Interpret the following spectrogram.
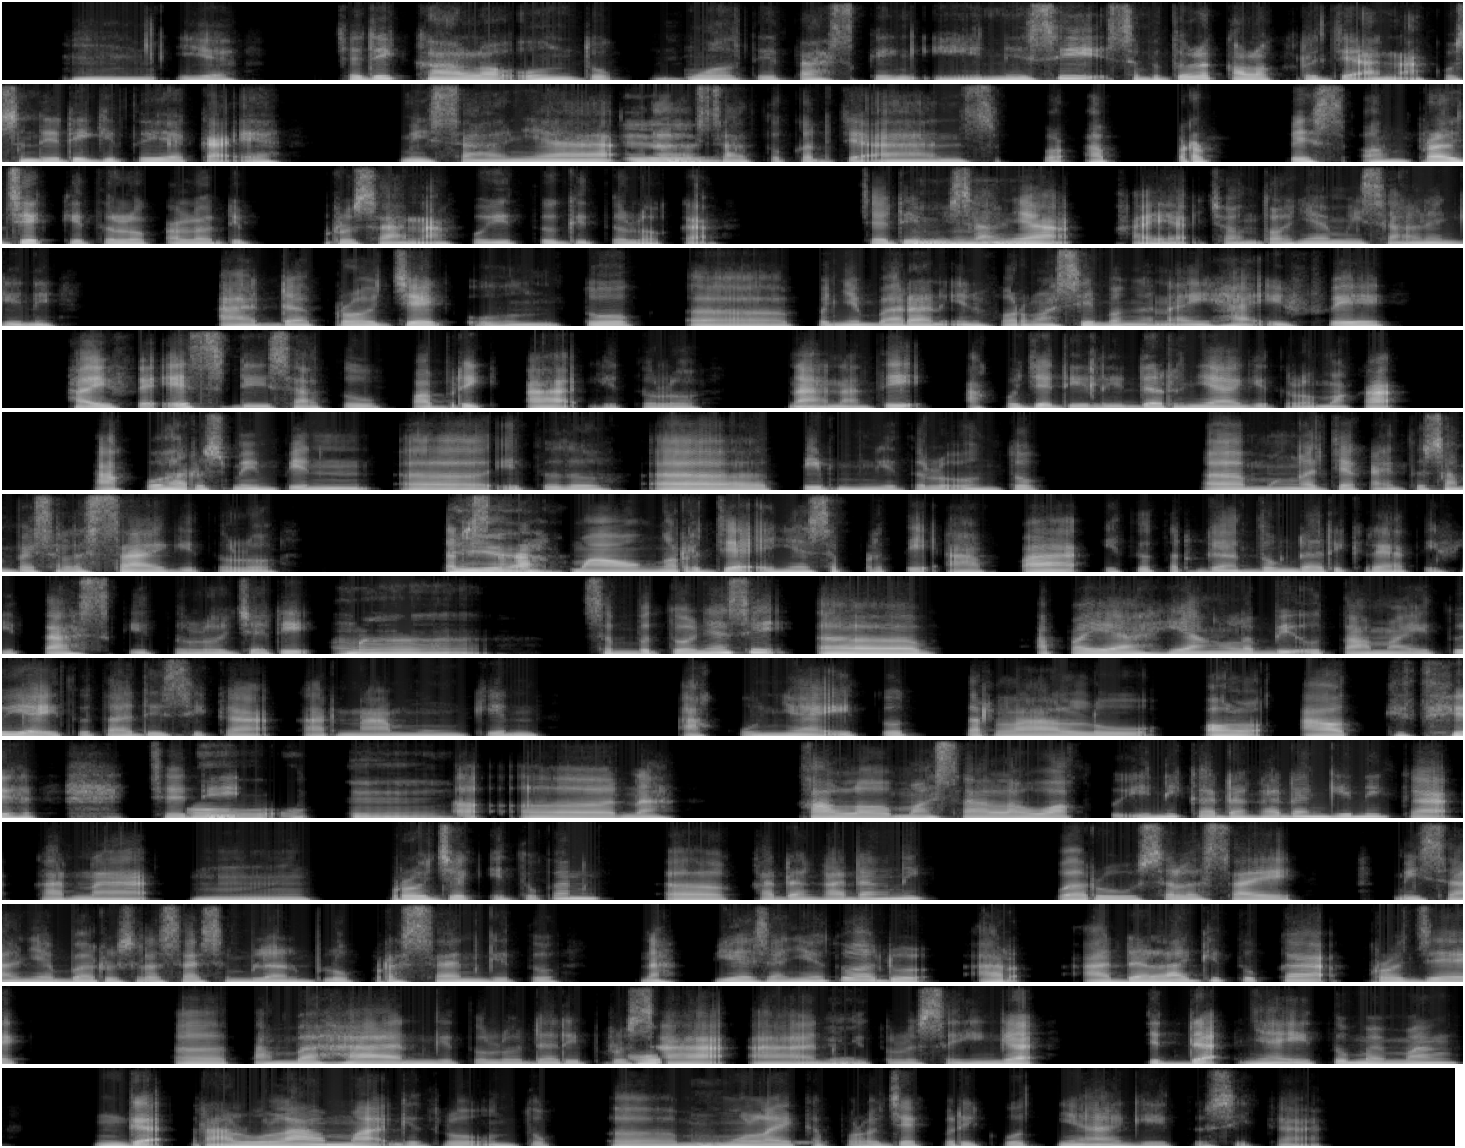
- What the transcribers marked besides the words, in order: tongue click; in English: "multitasking"; other background noise; in English: "based on project"; in English: "leader-nya"; in English: "all out"; laughing while speaking: "gitu ya"
- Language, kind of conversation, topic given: Indonesian, podcast, Pernahkah kamu merasa kehilangan identitas kreatif, dan apa penyebabnya?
